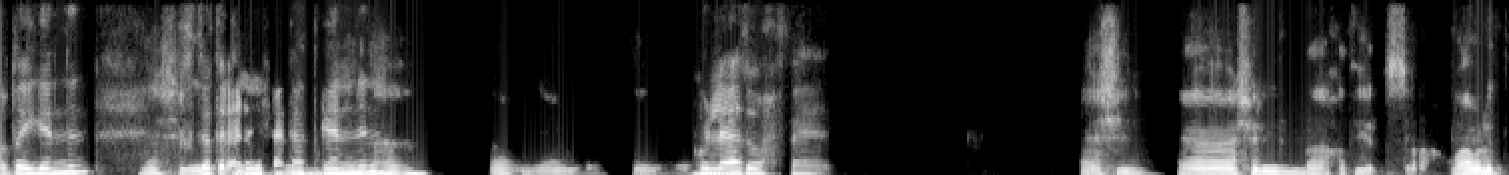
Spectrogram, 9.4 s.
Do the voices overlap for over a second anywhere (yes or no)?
yes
